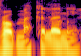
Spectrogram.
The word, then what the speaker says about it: Rob McElhenney: So but I got to meet I never know how to pronounce it. I think it's Rob McElhenney.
